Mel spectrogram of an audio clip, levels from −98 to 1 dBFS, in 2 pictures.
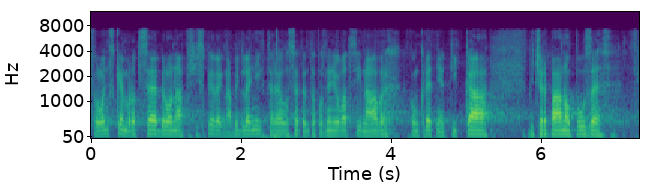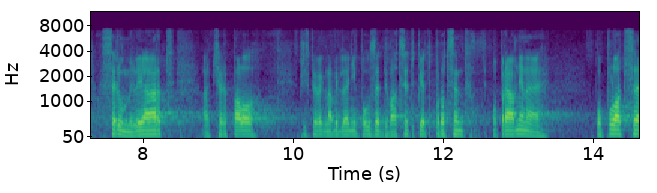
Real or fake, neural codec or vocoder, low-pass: real; none; 7.2 kHz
